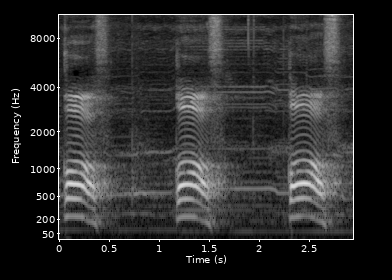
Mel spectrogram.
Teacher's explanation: सख्ती के साथ थोड़ा मोटी आवाज़ से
